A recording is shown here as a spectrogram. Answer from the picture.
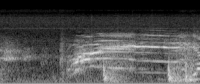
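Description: A high-pitched, cat-like wail about a second long, rising in pitch and then held, starting partway through.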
